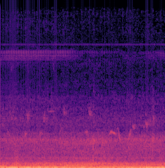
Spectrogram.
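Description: Steady low outdoor rumble, heaviest in the bass, with no distinct events.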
